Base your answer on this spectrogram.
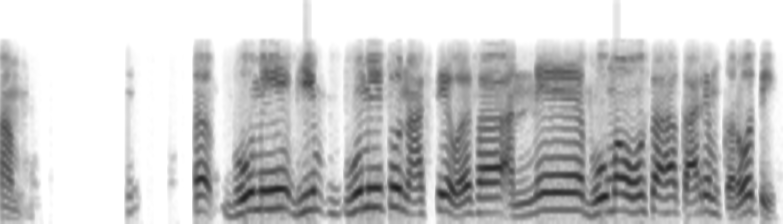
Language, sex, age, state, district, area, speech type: Sanskrit, male, 30-45, Karnataka, Vijayapura, urban, conversation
